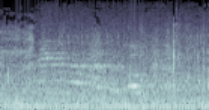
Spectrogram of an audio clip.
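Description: Faint, indistinct voices over a steady low hum, with a couple of faint ticks.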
